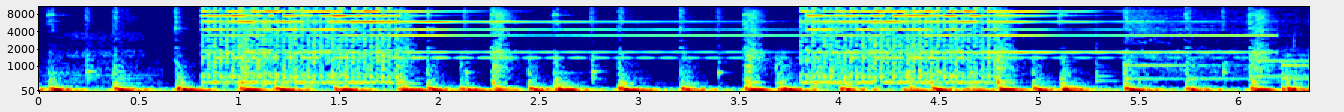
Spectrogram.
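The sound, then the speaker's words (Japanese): A telephone rings in several sustained bursts with short pauses between them, clear, layered over a steady thumping music beat, as a call is placed to Ninohe City Hall in Japan. “ひとまず二戸市役所に電話をしてみよう。”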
